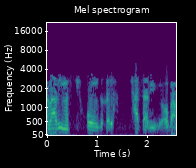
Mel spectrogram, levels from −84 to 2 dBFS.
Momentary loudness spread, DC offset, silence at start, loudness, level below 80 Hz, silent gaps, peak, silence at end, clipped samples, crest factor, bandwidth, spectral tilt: 8 LU; under 0.1%; 0 s; -32 LUFS; -54 dBFS; none; -18 dBFS; 0 s; under 0.1%; 12 dB; 5 kHz; -3.5 dB/octave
